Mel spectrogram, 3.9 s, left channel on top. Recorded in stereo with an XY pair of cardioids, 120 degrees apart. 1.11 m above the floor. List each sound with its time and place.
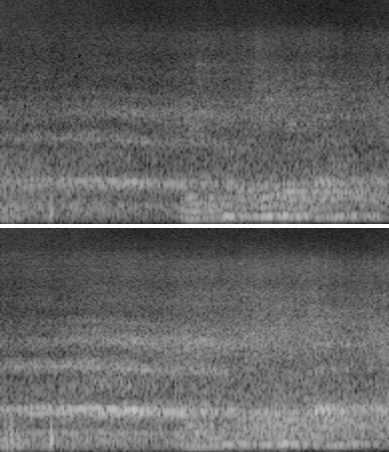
1.8 s a man speaking: 5° left, 1.4 m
